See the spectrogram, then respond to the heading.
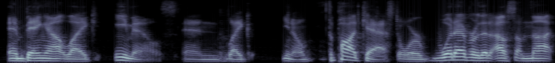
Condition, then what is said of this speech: None; typical speech.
